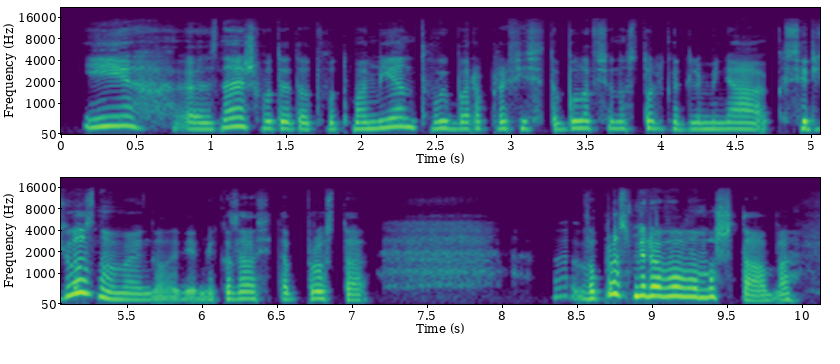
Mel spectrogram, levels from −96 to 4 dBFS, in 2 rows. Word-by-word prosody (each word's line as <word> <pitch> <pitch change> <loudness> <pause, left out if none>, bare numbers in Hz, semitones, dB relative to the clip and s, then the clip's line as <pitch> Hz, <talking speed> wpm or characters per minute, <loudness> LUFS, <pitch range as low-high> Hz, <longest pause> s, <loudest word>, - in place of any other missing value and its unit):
и, 285 +4 +1 0.3
э, 195 -1 -4
знаешь, 265 +5 -1
вот 220 0 -5
этот 195 -1 -3
вот 195 +1 -11
момент 235 +5 -2
выбора 210 0 -3
профессии- 215 0 -7
это - - -8
было 225 +3 0
всё 220 -1 -12
настолько 210 +1 -6
для 195 +1 -7
меня 195 0 -4
к - - -23
серьёзно 260 - +4
в - - -1
моей 185 -1 -3
голове. 185 - -6
Мне - - -7
казалось, 205 +1 -3
это 190 -1 -6
просто 210 -5 -2 1.4
вопрос 305 - +3
мирового 290 -2 +8
масштаба. 180 -9 -1
215 Hz, 160 wpm, -22 LUFS, 195-255 Hz, 1.4 s, мирового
